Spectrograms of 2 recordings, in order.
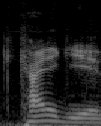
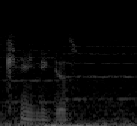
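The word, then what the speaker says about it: Caineghis: Pronunciation's till the end of time. It's Kainigus. Kainigus? Okay. I assumed it was Kainigi, because I've heard Kainigi more than I've heard Kainigus. Just real world wise.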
